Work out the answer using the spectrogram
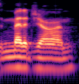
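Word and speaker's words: Metecan: By the way, the pronunciation of my name is Metajon. It is funny. Wait, but it's a C. Metacan.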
